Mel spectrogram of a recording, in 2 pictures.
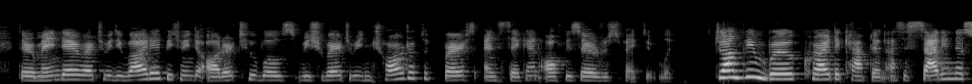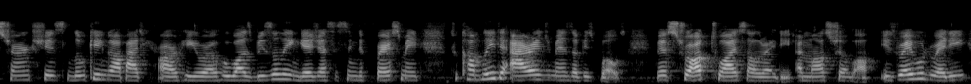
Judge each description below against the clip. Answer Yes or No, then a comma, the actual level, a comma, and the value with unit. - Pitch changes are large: No, average, 3.0 semitones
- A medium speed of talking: No, fast, 210 wpm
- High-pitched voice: Yes, high, 200 Hz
